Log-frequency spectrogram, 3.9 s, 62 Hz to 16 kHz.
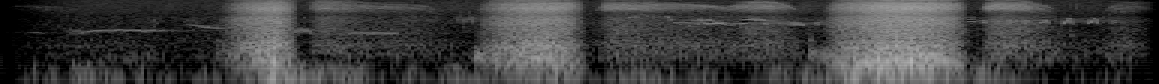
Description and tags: Horse sniffing. Recorded with a Tascam DR-40x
